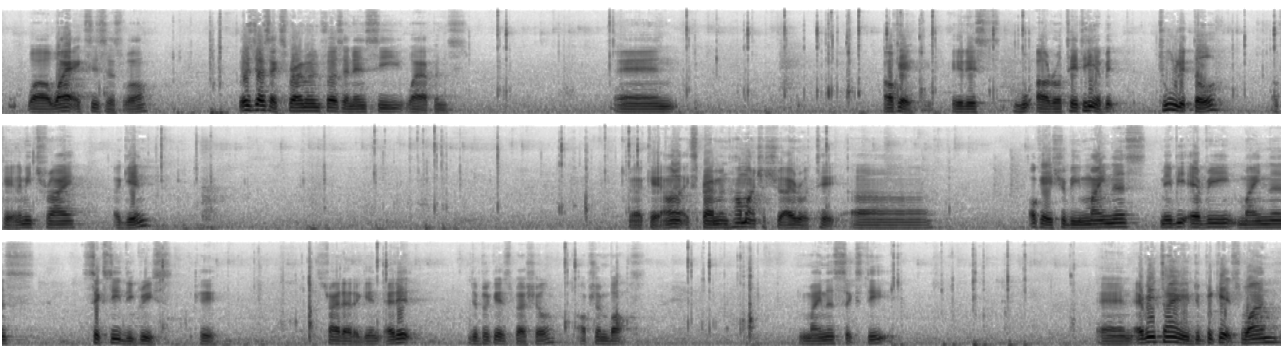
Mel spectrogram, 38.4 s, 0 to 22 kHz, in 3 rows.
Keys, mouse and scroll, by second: 1.8 KP_4, 2.1 KP_0, 5.0 click, 7.8 alt+click, 8.3 alt+middle click, 8.6 alt+click, 9.0 alt+middle click, 9.3 alt+click, 10.2-12.8 alt+drag, 14.8 ctrl+z, 15.9 z, 17.1-18.5 drag, 21.0-27.5 drag, 28.0 ctrl+z, 29.4-33.5 drag, 35.0 KP_6, 35.3 KP_0.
